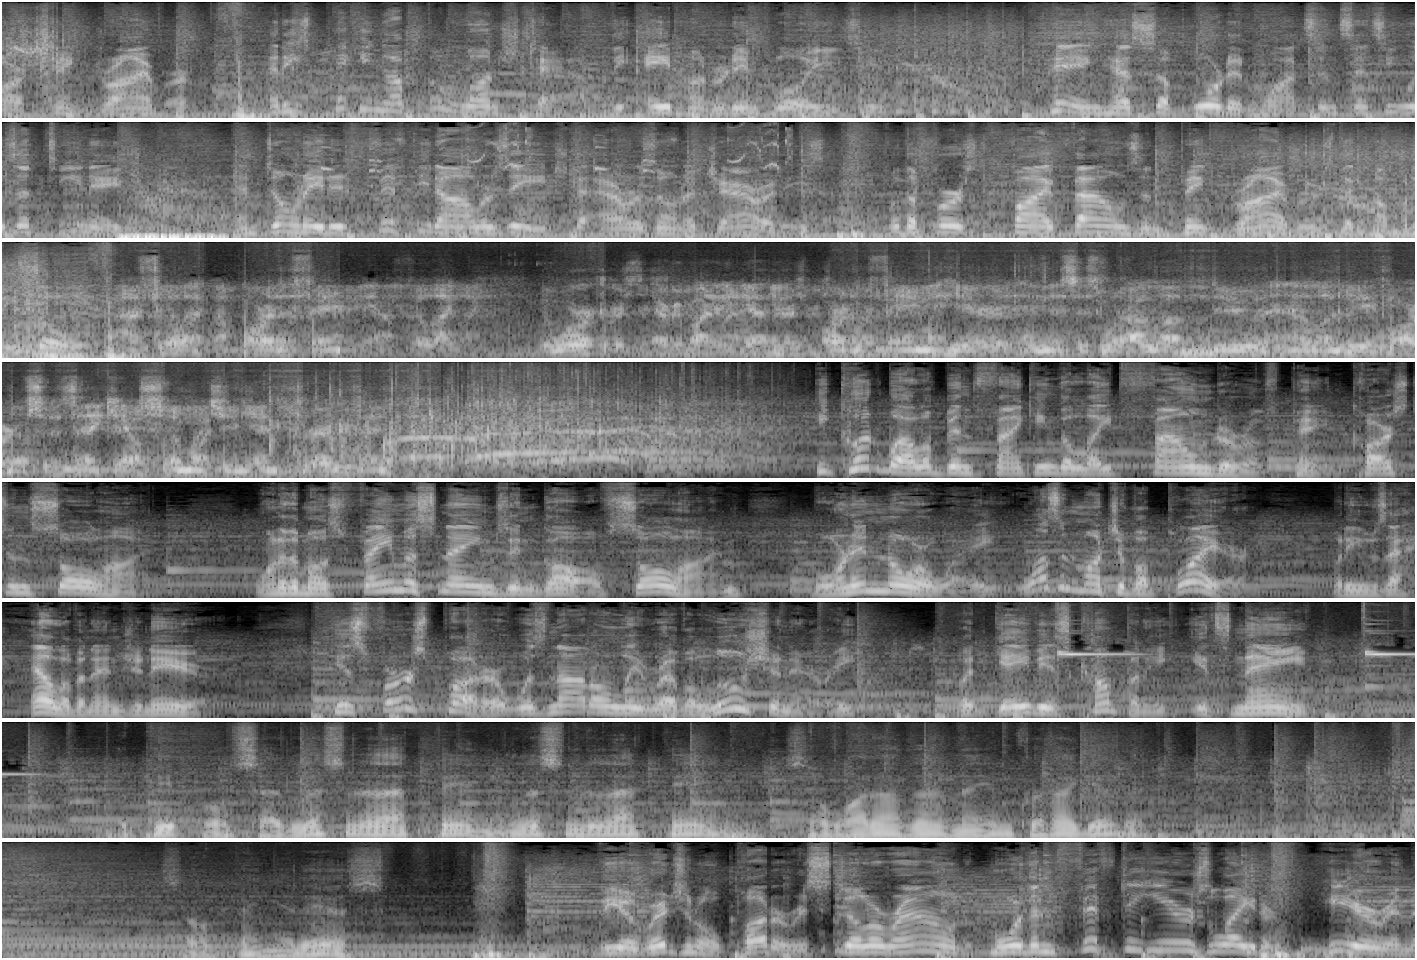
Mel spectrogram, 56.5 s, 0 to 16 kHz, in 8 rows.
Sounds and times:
Speech: 0.0 - 4.4, 5.2 - 23.2, 25.3 - 29.0, 37.0 - 41.9, 43.0 - 48.2, 50.3 - 51.4, 52.4 - 56.5
Music: 0.0 - 56.5.

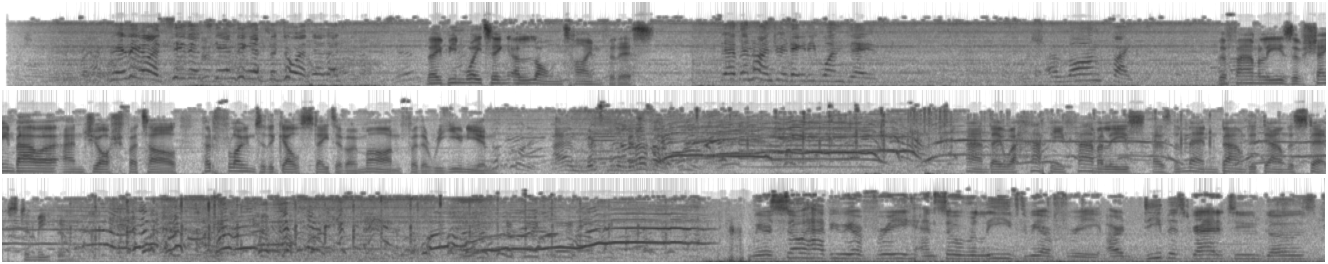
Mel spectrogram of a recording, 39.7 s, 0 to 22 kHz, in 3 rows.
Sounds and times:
Outside, urban or manmade: 0.0 - 39.7
Hubbub, speech noise, speech babble: 0.1 - 6.5, 7.1 - 35.2
Speech: 4.3 - 6.5, 12.2 - 19.9, 22.9 - 27.2, 34.0 - 39.6.

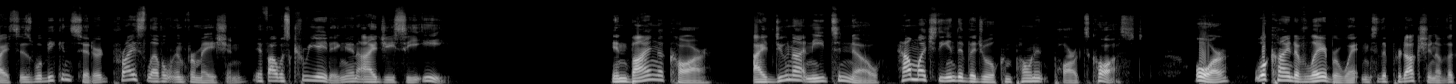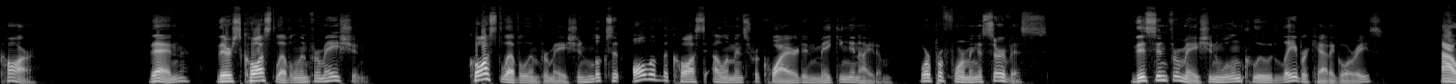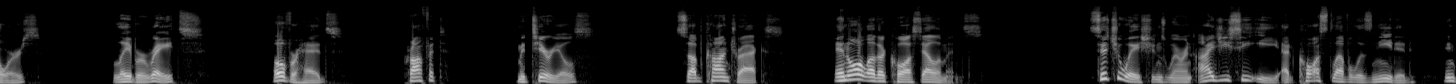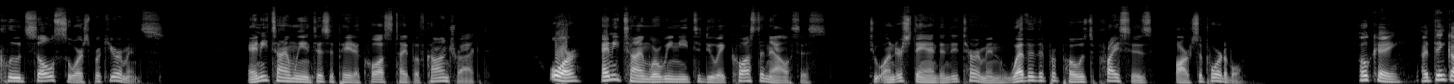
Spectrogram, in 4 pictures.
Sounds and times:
Speech: 0.0 - 4.5, 6.1 - 15.0, 16.1 - 18.3, 19.2 - 25.1, 25.9 - 28.4, 29.0 - 29.6, 30.3 - 31.2, 31.9 - 32.6, 33.2 - 33.6, 34.3 - 35.1, 35.9 - 39.0, 40.0 - 45.4, 46.2 - 48.5, 49.2 - 56.1, 57.3 - 58.2.

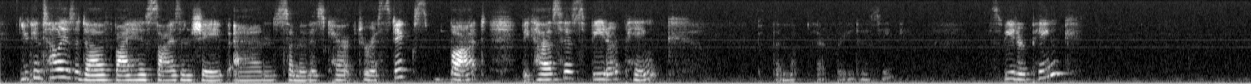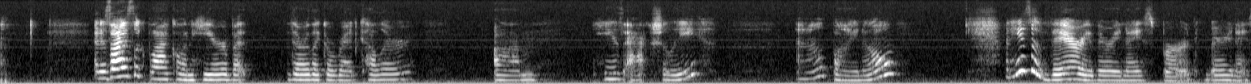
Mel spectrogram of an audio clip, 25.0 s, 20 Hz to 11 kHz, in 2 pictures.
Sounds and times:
Speech: 0.2 - 7.0, 7.6 - 9.0, 9.9 - 10.8, 13.4 - 16.7, 17.4 - 19.7, 20.5 - 21.6, 22.4 - 25.0.

